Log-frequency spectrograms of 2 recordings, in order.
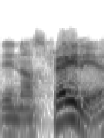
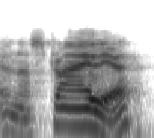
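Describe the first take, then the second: First: Said in the usual way. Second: Australia said the Australian way; broad Australian vowel on Australia; Australian accent. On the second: Shown as a demonstration. Showing the audience how locals say it, Australian accent. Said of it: "the Cockney accent".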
